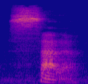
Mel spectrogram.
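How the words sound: It starts with a hissing S sound. This is how Spanish speakers say it. "no espanhol tem um som muito mais próximo ao S"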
